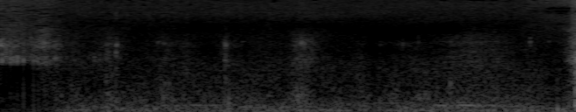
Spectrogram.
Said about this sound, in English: And having my sugar-free granola cookies. Oh, shoot. I'm so sorry for chewing in your ear.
